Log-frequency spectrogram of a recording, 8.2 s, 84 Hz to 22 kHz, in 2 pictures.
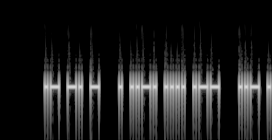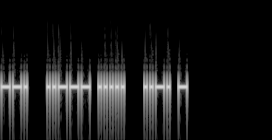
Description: Morse code, heard as a keyed tone, about 27 wpm, 700 Hz. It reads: ANT EFHW UP 25 FT
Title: K1USN SST QSO Practice 28wpm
